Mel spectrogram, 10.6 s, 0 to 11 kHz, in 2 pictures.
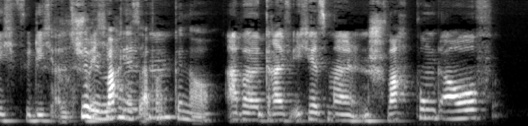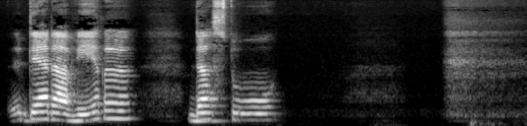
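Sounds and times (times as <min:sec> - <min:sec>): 
speech: 0:00.0 - 0:08.1
person breathing in and exhaling heavily: 0:06.7 - 0:07.2, 0:08.7 - 0:10.5.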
